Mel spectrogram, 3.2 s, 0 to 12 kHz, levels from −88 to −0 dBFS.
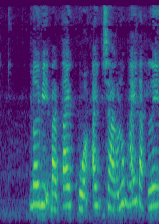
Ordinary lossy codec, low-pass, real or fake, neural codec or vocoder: AAC, 48 kbps; 10.8 kHz; fake; vocoder, 24 kHz, 100 mel bands, Vocos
